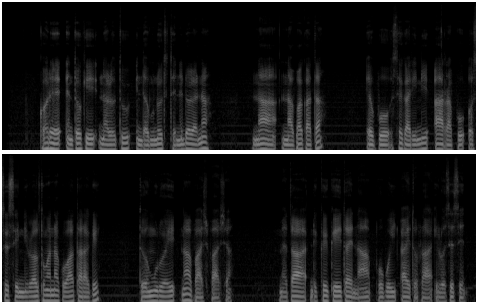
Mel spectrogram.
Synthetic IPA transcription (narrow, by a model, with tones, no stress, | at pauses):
ko˦ɾeː˨nto˦ki˨na˨lo˨tu˦i˨nda˨mu˨no˦tu̥˨te˨ne˦do˦la˨na˦ | na˦na˨pa˦ka˨ta˦ | e˨po˨se˦ka˨ɾi˨ni˦a˦ɾa˨pu˨ʔo˨se˦se˨ni˨lɔ˦ltu˦ŋa˦na˦ko˨wa˦ta˨ɾa˨k̬ɪ˦ | to˨˦mu˦ɾwa˨˦i˦na˦pa˨ʃpa˨ʃa˦ | me˨ta˦ndi˦ke˦ke˦i˦ta˦i˨na˨˦po˨bo˦i˦a˦i˨tu˨ɾa˨ʔḭ˨lo˨se˦se˨n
